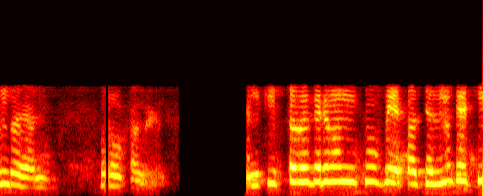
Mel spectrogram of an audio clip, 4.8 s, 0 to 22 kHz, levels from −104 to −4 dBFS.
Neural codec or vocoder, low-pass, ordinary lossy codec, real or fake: codec, 44.1 kHz, 2.6 kbps, DAC; 3.6 kHz; none; fake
